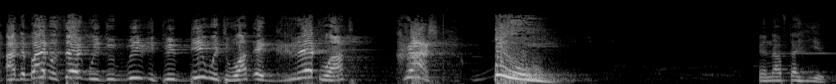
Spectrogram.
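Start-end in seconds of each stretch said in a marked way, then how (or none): 3.9-5.6 sudden booming shout; a big onomatopoeic crash, nearly yelled; crash sound shout. Acted. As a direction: boom it out like the building crashing down. Preacher acting out the building's crash.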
